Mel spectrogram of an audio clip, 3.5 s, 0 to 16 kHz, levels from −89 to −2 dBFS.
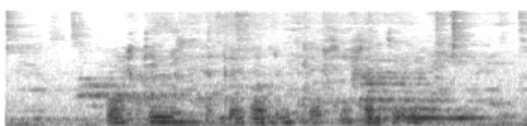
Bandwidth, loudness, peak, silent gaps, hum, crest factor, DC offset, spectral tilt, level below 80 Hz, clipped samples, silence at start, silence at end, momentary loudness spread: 11.5 kHz; -30 LUFS; -12 dBFS; none; none; 18 dB; under 0.1%; -7.5 dB/octave; -46 dBFS; under 0.1%; 0.05 s; 0 s; 17 LU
